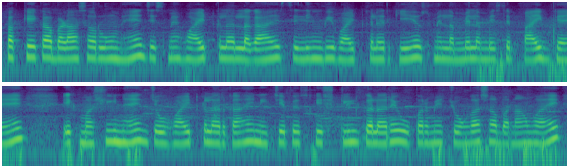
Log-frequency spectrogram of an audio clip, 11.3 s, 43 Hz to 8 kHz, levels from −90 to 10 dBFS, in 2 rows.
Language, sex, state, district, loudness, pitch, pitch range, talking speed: Hindi, female, Bihar, Jahanabad, -19 LUFS, 200 Hz, 195-210 Hz, 230 wpm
